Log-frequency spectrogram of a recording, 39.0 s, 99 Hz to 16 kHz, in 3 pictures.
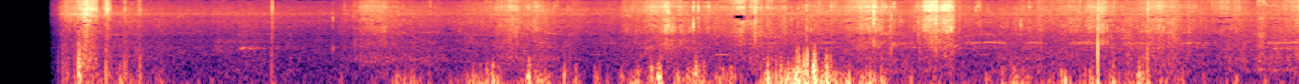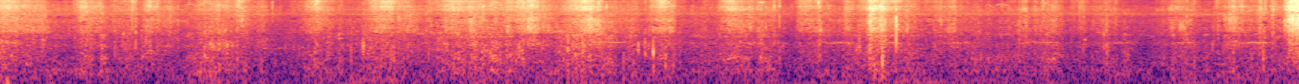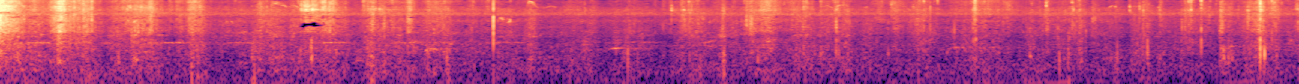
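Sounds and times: footsteps through tall grass: 0.5s - 1.5s, 3.3s - 38.9s.

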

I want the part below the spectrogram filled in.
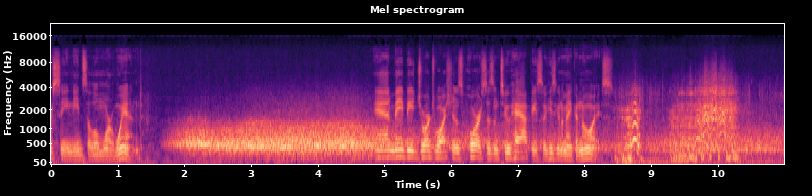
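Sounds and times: steady wind: 0.0s - 11.0s.

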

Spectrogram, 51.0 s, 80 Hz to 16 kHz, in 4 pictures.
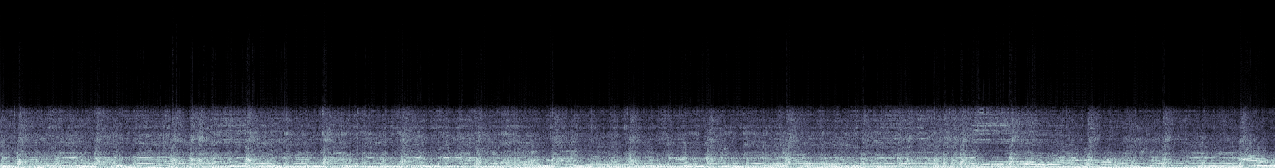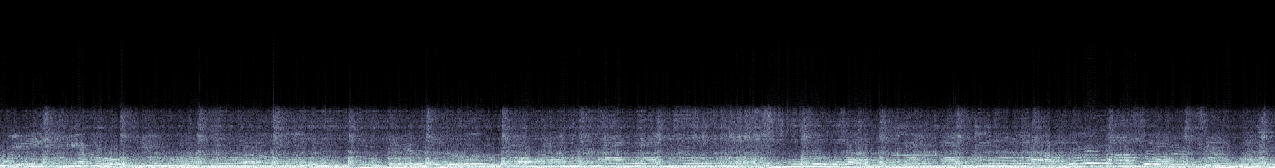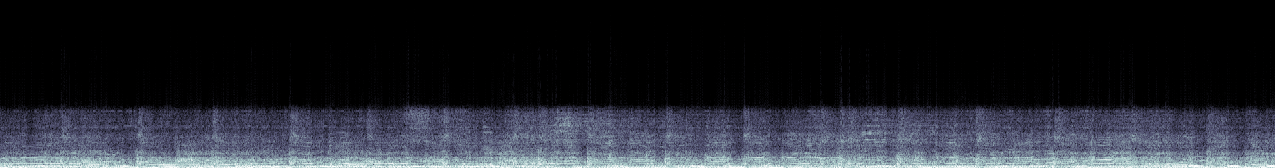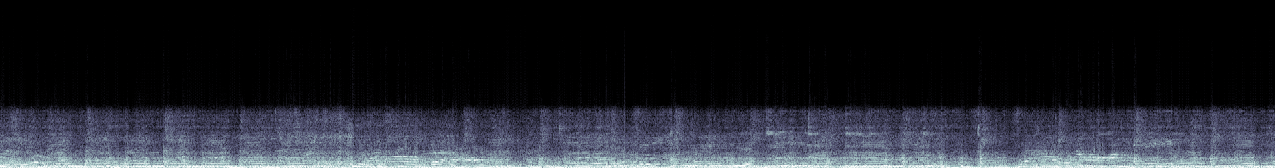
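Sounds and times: bass guitar: 0.0s - 51.0s
drum kit: 0.0s - 51.0s
electric guitar: 0.0s - 51.0s
man singing through pa: 9.7s - 11.6s, 12.3s - 18.8s, 20.3s - 30.5s, 36.0s - 39.6s, 41.6s - 43.5s, 44.2s - 46.6s, 48.2s - 51.0s.

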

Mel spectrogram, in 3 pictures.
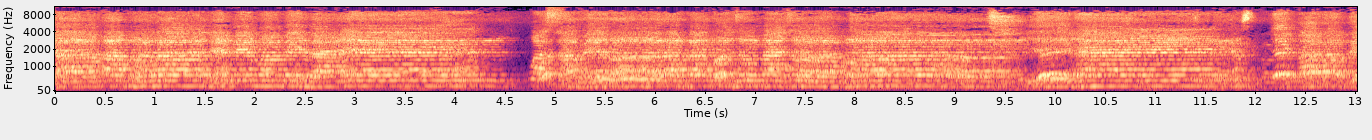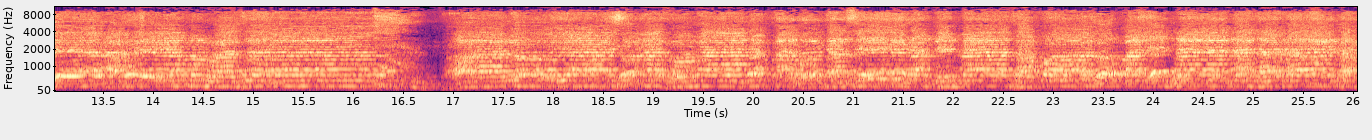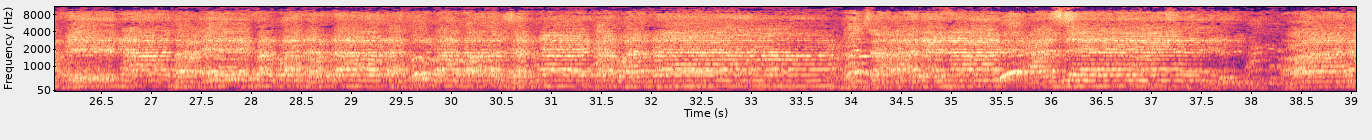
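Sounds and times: men chanting in unison: 0.0s - 39.0s.

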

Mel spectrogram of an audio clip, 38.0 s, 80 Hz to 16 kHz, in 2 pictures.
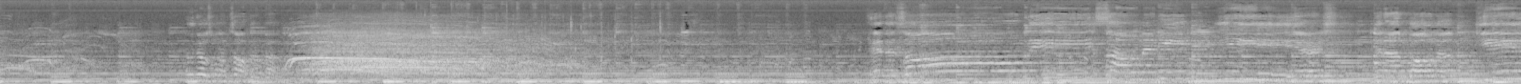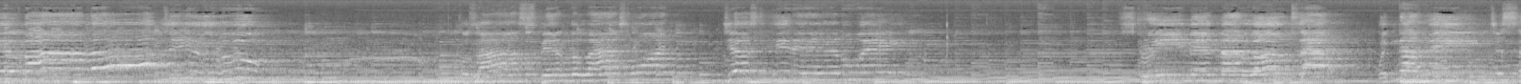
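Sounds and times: live folk-rock band playing: 0.0s - 38.0s
upright bass: 0.0s - 38.0s
person singing: 10.8s - 22.7s, 33.2s - 38.0s.

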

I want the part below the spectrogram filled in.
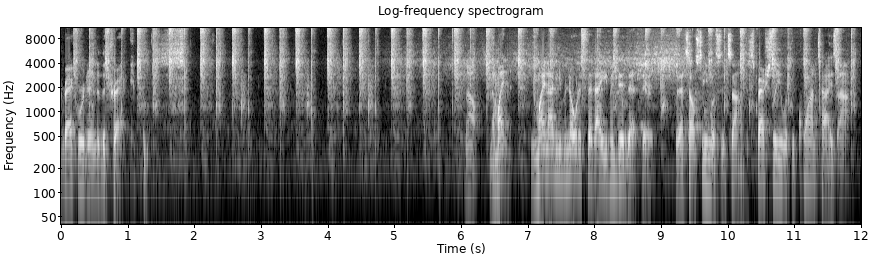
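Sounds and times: techno track with steady beat: 0.0s - 12.0s.

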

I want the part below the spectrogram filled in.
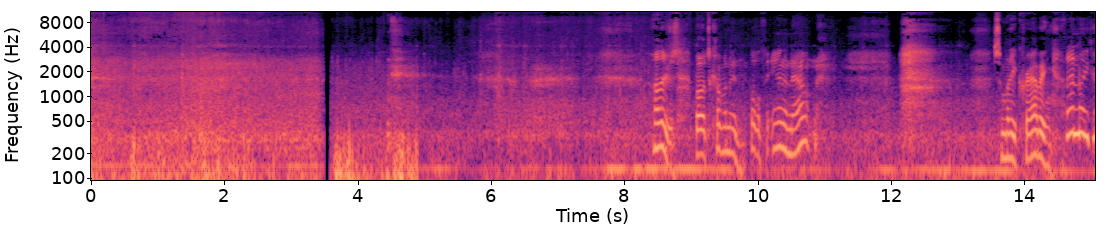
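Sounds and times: wind buffeting microphone: 0.0s - 8.7s
skate wheels rolling on wet asphalt: 0.0s - 11.0s.

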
